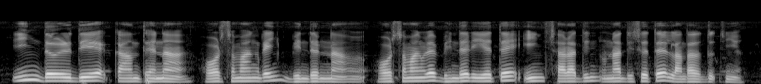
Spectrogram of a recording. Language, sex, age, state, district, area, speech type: Santali, male, 18-30, West Bengal, Birbhum, rural, spontaneous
